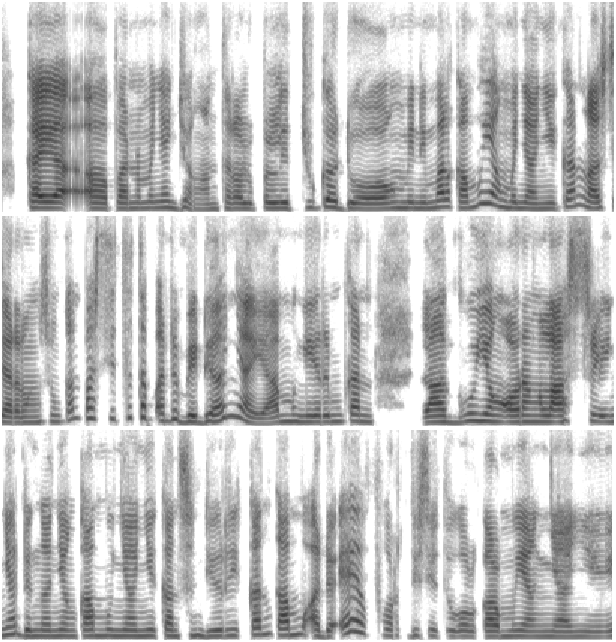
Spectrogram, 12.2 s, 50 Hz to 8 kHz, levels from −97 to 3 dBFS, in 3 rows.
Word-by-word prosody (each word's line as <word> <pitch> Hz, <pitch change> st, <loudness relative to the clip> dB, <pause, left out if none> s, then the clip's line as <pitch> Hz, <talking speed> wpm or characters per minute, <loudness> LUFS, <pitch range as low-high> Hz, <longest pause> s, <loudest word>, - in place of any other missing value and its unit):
kayak, 230 Hz, -1 st, +10 dB
eee, 215 Hz, 0 st, +3 dB
apa 215 Hz, -, -3 dB
namanya 230 Hz, +2 st, -5 dB
jangan 190 Hz, -4 st, -9 dB
terlalu 210 Hz, 0 st, -4 dB
pelit 220 Hz, +1 st, -3 dB
juga 255 Hz, +2 st, -1 dB
dong 210 Hz, -2 st, -2 dB
minimal 225 Hz, +5 st, 0 dB
kamu 260 Hz, -, 0 dB
yang 335 Hz, -, -1 dB
menyanyikanlah 225 Hz, +2 st, +1 dB
secara 215 Hz, -2 st, +1 dB
langsung 225 Hz, +3 st, -9 dB
kan 315 Hz, +8 st, -6 dB
pasti 365 Hz, -2 st, -4 dB
tetap 400 Hz, +1 st, -3 dB
ada 305 Hz, +5 st, -1 dB
bedanya 260 Hz, -, +2 dB
ya 185 Hz, 0 st, +1 dB
mengirimkan 240 Hz, +1 st, -3 dB, 0.3 s
lagu 230 Hz, +4 st, +1 dB
yang 255 Hz, -3 st, +3 dB
orang 235 Hz, +1 st, +3 dB
aslinya 235 Hz, +2 st, +3 dB
dengan 225 Hz, -1 st, -3 dB
yang 225 Hz, -, -1 dB
kamu 230 Hz, +1 st, -2 dB, 0.2 s
nyanyikan 230 Hz, 0 st, -3 dB
sendiri 235 Hz, 0 st, -6 dB
kan 275 Hz, +3 st, -3 dB
kamu 255 Hz, +2 st, +2 dB
ada 220 Hz, -1 st, -1 dB, 0.2 s
effort 245 Hz, -9 st, -10 dB
di 245 Hz, -, -10 dB
situ 230 Hz, -2 st, -10 dB
kalau 215 Hz, -1 st, -7 dB
kamu 215 Hz, 0 st, 0 dB
yang 210 Hz, -, -4 dB
nyanyi. 205 Hz, 0 st, -3 dB
230 Hz, 200 wpm, -27 LUFS, 220-250 Hz, 0.3 s, kayak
